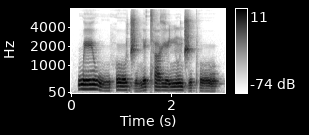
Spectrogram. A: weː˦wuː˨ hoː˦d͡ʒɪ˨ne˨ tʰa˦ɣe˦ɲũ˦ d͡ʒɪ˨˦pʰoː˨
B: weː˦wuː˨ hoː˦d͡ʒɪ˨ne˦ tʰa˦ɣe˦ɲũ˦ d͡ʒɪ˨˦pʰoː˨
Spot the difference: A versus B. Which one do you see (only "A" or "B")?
B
